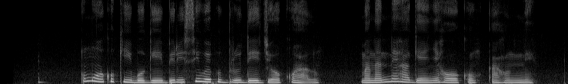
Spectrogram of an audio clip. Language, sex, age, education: Igbo, female, 15-29, tertiary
